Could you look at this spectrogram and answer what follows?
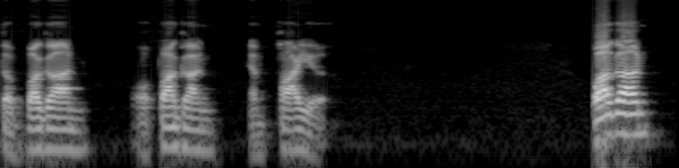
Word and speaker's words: Bagan: Bagan is the present-day standard Burmese pronunciation of the Burmese word Pugan, derived from Old Burmese Pukam.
